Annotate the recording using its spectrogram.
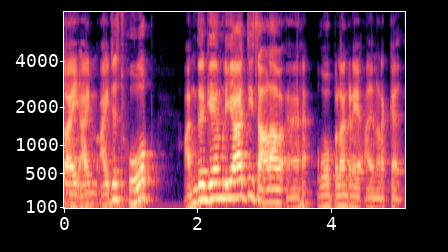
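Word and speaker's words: Salah: ஆனா வந்துட்டு சாலாவை வந்து அவன் ரெஸ்ட் கொடுக்குற மாதிரி தெரியல, இல்ல சாலா விடுறது இல்ல. அதான் சாலா கிடையாது, சலாவை விடுறது இல்ல, சாலா கிடையாது. நீங்க வந்து தப்பா ப்ரொனவுன்ஸ் பண்ணாதீங்க, சலா.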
